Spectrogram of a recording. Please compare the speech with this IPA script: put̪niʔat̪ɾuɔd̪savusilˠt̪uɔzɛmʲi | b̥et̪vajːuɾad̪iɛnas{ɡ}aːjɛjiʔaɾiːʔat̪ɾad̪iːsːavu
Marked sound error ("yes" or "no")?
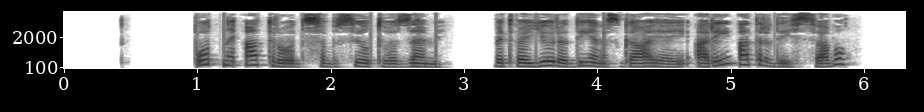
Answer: no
